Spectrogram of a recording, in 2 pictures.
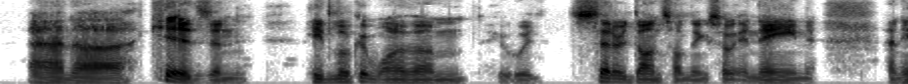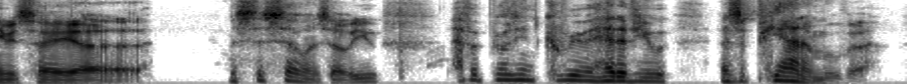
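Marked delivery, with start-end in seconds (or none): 7.1-11.1 put-on a touch of English accent, pitched up. Recalling a high school teacher addressing a student; English accent. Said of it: "he had an Eng bit of an English accent".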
